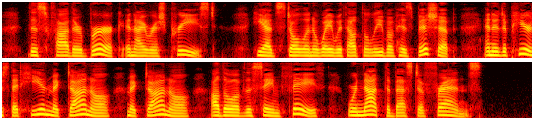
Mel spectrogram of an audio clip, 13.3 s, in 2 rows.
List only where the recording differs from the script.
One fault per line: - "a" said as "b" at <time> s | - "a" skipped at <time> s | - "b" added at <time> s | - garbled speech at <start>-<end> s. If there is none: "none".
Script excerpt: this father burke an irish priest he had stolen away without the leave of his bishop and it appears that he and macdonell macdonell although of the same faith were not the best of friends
none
